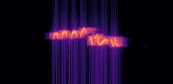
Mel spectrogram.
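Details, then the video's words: One Philadelphia vireo phrase: a high whistled run of notes that climbs slightly, then drops into a lower, buzzier ending, under a second long, no other sounds. "Philadelphia Vireo Song! Philadelphia Vireo Call!"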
